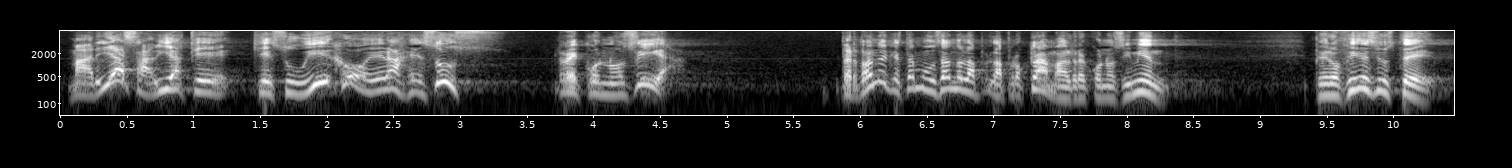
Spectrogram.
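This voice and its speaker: A man's voice: sits high, creaky, pushed and bright, slightly rough. A man preaching a sermon, calling out to the congregation and often calling them brother. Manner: calls out to congregation, repeats "hermano". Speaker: pastor. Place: church hall. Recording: long hall reverb.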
